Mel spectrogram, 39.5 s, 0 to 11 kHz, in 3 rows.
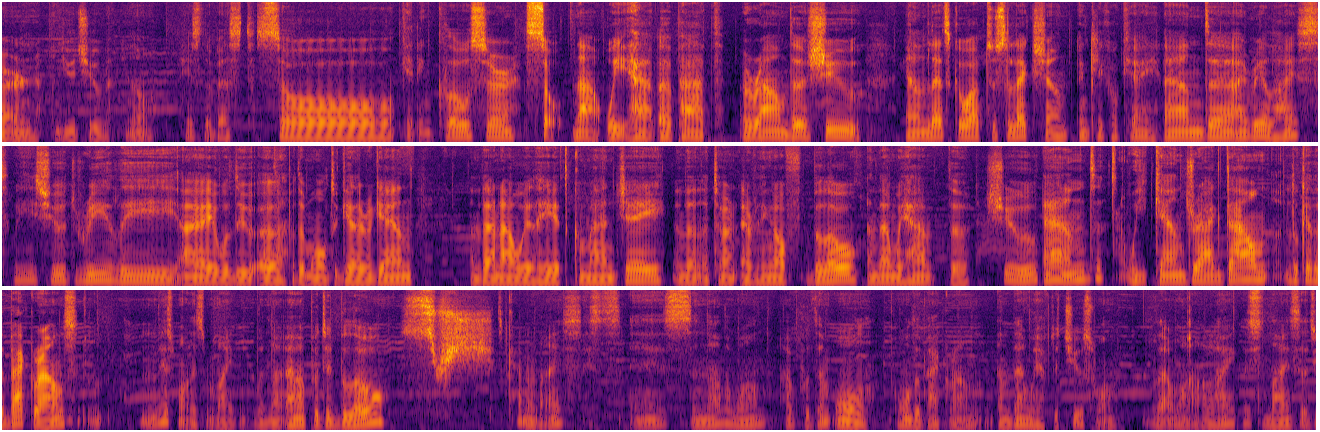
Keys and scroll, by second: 5.6 super+-.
